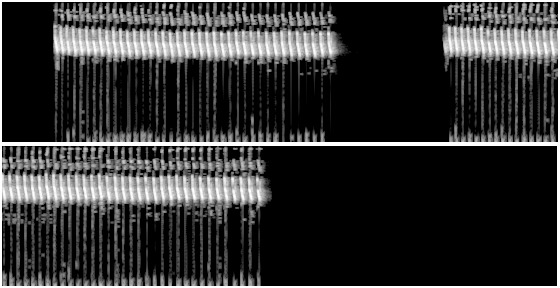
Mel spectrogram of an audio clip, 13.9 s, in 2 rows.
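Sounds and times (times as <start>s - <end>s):
bird trilling song: 0.7s - 4.3s, 5.5s - 10.4s.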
